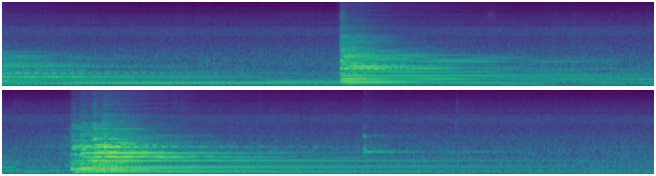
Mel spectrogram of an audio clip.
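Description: Classical nylon-string guitar playing slow strummed chords, each left to ring and fade: a new chord about three and a half seconds in and another about seven seconds in, then a soft single note shortly before the end.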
